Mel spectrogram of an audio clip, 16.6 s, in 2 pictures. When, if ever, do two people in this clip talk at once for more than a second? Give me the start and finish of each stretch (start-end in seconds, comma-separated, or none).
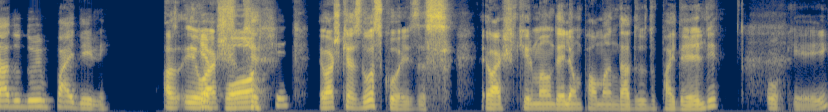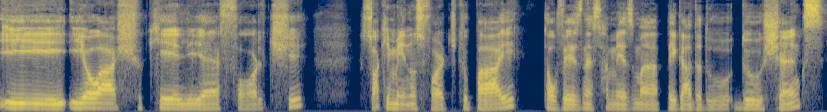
none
